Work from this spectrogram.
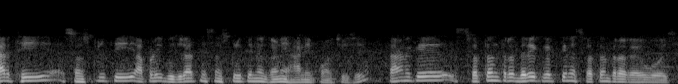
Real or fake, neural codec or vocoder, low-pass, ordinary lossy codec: real; none; 5.4 kHz; Opus, 24 kbps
